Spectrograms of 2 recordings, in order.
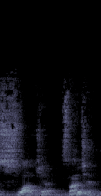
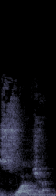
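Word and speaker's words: Sláinte: We pronounce it Slainte. Slainte.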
